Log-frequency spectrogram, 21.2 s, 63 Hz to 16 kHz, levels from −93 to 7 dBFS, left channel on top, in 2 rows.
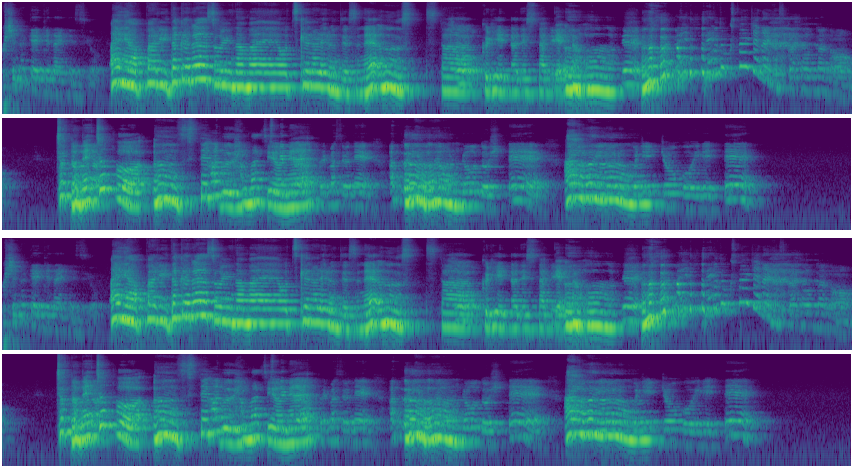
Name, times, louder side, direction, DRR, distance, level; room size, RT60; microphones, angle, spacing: voice 1, 0.0-1.2 2.6-2.8 5.6-6.0 6.7-7.3 7.7-8.0 8.3-10.6 11.3-11.9 13.2-13.7 14.1-17.4 17.7-19.9, left 2 dB, 55° left, 0 dB, 3.8 m, -35 dB
voice 2, 1.3-5.1 5.5-7.7 8.0-8.3 11.3-14.5 15.6-16.4 17.7-18.7, equal, ahead, 0 dB, 0.9 m, -21 dB
10.5 x 5.6 x 6.6 m, 0.68 s
head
